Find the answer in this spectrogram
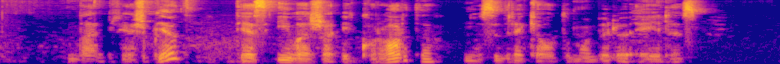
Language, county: Lithuanian, Telšiai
